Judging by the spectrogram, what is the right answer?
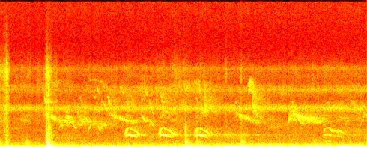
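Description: Birds calling: three short arched calls in a quick run about two seconds in and another near the end, with thin higher chirps between them, over a low steady rumble. Two sharp clicks come in the first second.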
